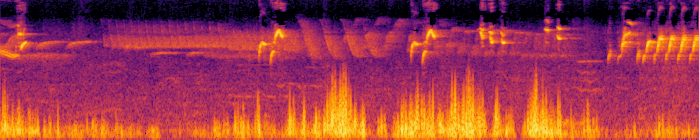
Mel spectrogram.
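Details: Female European goldfinch calling the male for mating, giving continuous high twittering and buzzy trilled notes with sharp chirps at the end, over strong low thumping noise.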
